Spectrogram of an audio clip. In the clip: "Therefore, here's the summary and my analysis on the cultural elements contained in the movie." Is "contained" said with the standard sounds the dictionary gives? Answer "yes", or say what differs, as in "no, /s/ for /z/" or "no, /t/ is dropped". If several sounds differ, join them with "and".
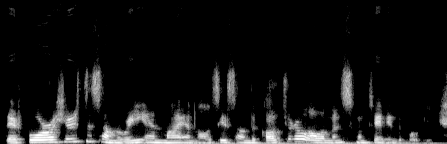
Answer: no, /d/ is dropped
